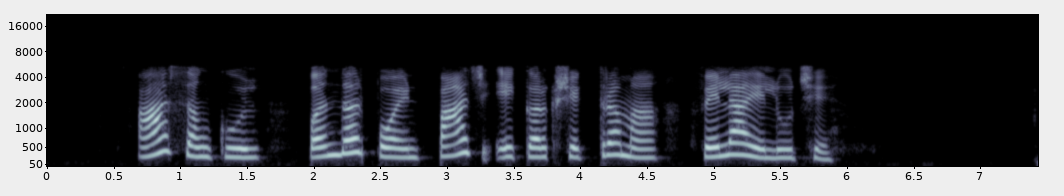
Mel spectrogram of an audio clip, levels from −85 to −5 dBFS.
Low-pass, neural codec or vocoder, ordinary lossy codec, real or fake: 5.4 kHz; none; none; real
